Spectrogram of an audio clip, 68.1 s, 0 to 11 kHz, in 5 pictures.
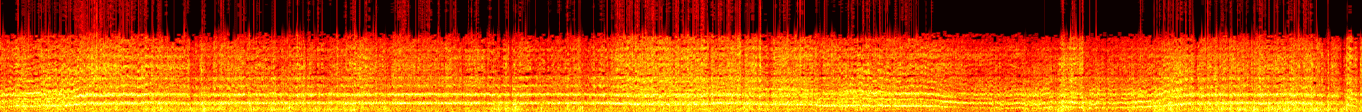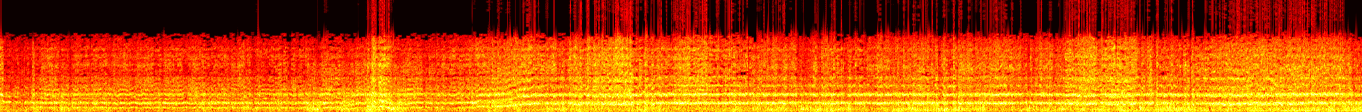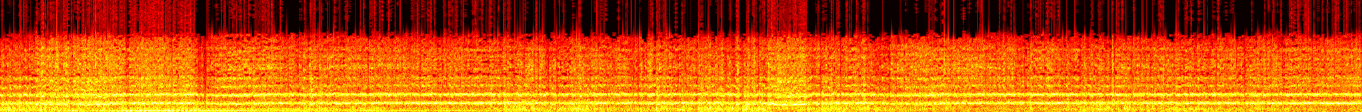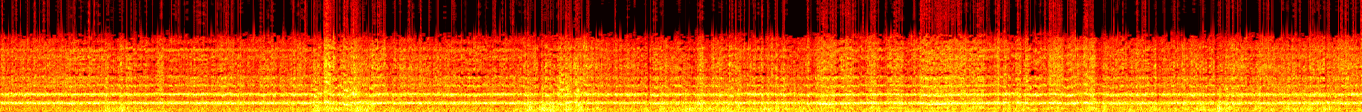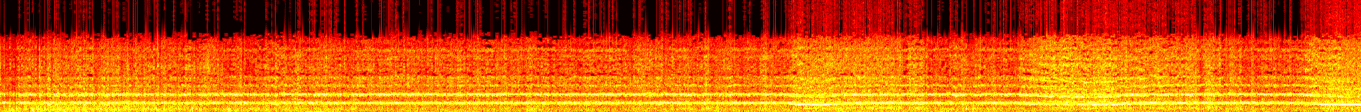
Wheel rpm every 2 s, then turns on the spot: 190, 230, 230, 220, 160, 130, 200, 120, 110, 180, 230, 230, 220, 220, 220, 230, 230, 230, 230, 230, 230, 230, 240, 240, 230, 230, 230, 230, 230, 230, 230, 230, 220, 230.
none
